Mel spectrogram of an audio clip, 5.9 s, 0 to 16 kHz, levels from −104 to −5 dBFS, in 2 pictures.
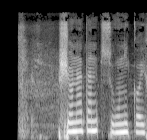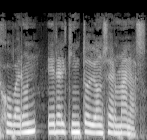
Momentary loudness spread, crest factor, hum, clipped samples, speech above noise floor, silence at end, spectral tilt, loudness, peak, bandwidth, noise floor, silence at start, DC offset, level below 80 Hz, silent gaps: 8 LU; 12 dB; none; under 0.1%; 25 dB; 0.05 s; -5.5 dB/octave; -13 LUFS; 0 dBFS; 9.6 kHz; -38 dBFS; 0.35 s; under 0.1%; -40 dBFS; none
